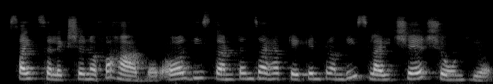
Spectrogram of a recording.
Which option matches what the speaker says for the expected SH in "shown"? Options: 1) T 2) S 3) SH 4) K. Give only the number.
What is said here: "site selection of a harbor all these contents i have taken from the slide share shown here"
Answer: 3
